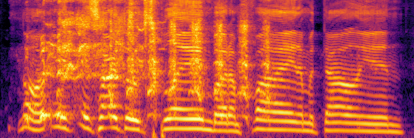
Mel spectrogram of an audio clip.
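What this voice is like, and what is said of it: Smooth old Italian gangster accent. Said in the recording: “You sound like a Canadian really old Italian gangster from a movie. ... this one's smooth ... It's a little more laid back.”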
